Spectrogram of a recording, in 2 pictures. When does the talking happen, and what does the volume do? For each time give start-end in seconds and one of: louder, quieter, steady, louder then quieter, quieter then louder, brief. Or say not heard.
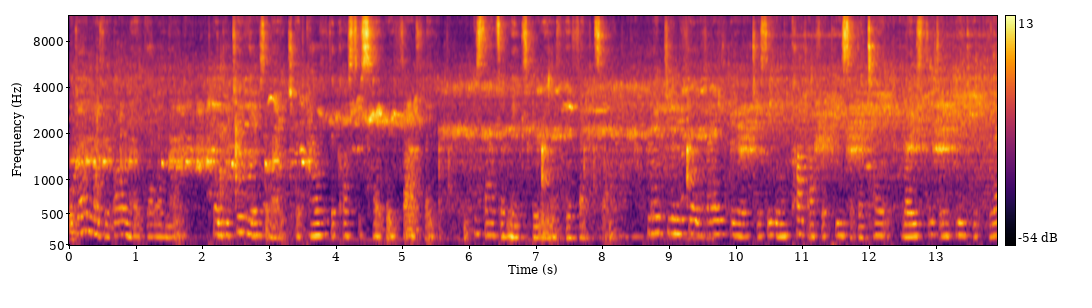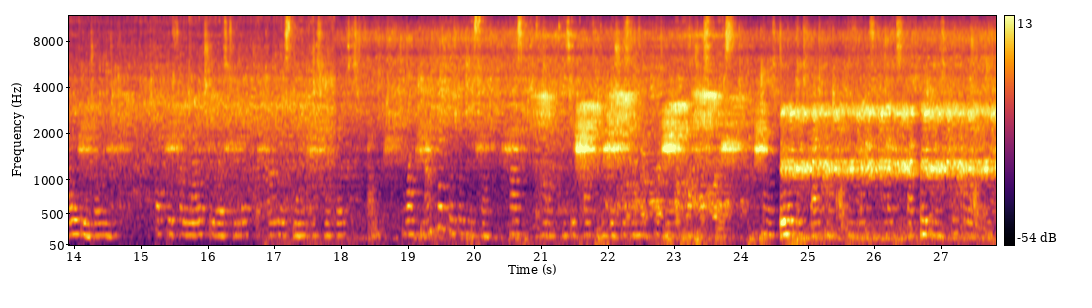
0.0-27.7 steady.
